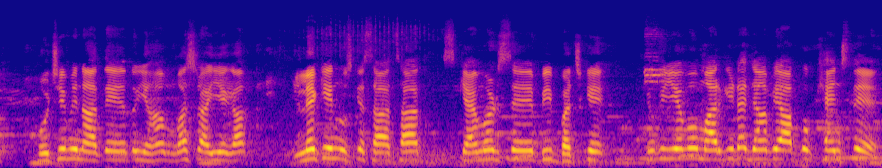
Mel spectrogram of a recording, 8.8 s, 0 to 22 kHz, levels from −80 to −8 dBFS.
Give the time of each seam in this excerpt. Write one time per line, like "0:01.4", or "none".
none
